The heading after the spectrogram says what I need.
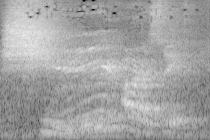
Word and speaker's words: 十二岁: You need, I don't know, you don't, do you feel tension in your diaphragm when you say 十二岁? If you don't feel it, you're not doing it right.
